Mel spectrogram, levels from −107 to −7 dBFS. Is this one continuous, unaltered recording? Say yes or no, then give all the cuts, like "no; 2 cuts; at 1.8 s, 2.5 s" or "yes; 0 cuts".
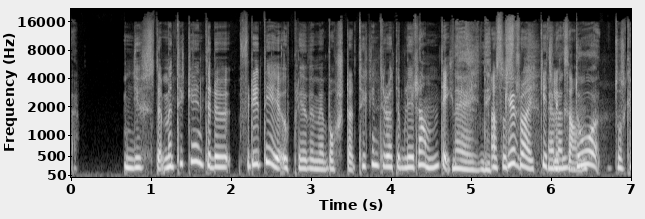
yes; 0 cuts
